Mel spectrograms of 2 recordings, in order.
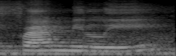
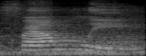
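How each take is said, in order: First: The middle vowel is clearly sounded. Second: The middle vowel is dropped. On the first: The speaker calls it wrong. "We cannot say family" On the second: The speaker calls it right. "we only say family"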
